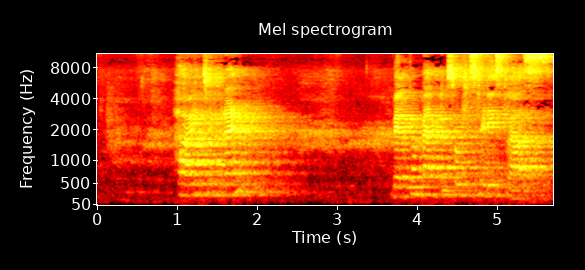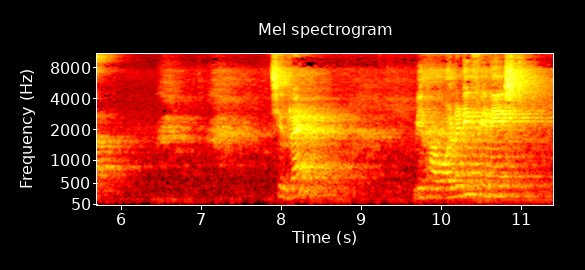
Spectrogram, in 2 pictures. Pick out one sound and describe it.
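A middle-aged woman speaks calmly and clearly, close by.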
